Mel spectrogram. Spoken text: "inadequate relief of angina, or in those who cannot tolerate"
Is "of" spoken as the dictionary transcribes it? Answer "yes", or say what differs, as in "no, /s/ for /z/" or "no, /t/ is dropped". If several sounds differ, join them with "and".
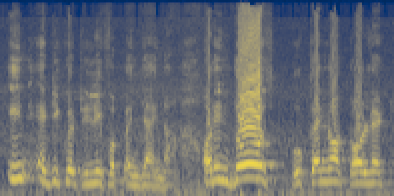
no, /p/ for /v/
